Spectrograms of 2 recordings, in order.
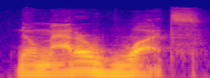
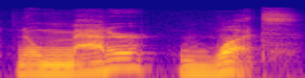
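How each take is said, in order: First: Slow, firm promise; firm vow. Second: Drawn-out, deeply earnest promise; slower earnest vow. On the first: A dad promising his boys no matter what, firm. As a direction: say it like a vow you mean. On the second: Repeating the vow to listeners, slower and earnest. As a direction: stretch it out, sincere. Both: Real, not acted. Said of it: "committing to his boys".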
